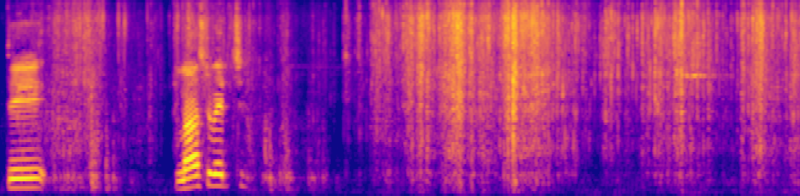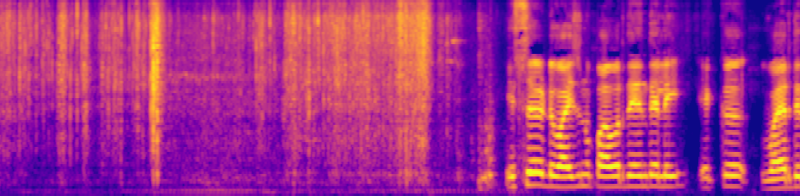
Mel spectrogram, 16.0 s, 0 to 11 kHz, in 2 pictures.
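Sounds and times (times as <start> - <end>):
plastic bag crinkling: 0.2 - 12.5.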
